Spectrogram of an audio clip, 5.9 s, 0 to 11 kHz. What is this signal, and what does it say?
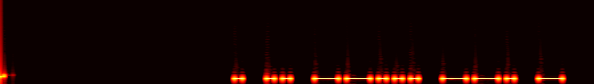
Morse code, heard as a keyed tone, about 15 wpm, 700 Hz. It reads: EI7GT
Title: DXCC-100 Call Signs - 5 Characters - Repeated 3x - 15wpm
